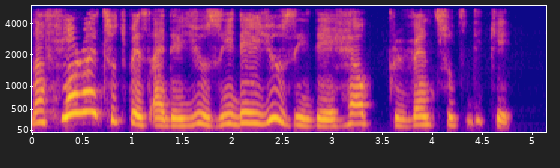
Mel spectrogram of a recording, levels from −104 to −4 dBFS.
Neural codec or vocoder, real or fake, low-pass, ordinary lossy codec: codec, 16 kHz, 16 kbps, FreqCodec, smaller model; fake; 5.4 kHz; none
